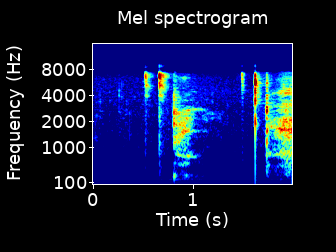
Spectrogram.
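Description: Two sharp mouse clicks land a second apart, each followed by a short burst of faint rustling, over a quiet room with a low steady hum.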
